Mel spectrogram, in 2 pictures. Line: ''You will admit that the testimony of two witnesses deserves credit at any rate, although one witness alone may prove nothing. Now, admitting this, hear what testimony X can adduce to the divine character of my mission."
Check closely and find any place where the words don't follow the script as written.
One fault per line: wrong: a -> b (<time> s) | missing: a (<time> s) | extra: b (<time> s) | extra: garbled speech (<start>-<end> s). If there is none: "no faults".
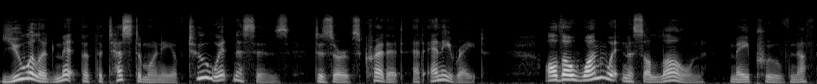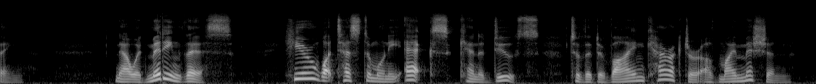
no faults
